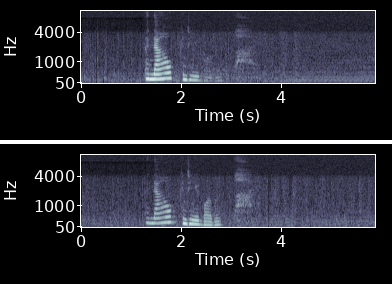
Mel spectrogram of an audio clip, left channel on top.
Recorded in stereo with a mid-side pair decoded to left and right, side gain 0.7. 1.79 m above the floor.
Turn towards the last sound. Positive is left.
turn(degrees=-35)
